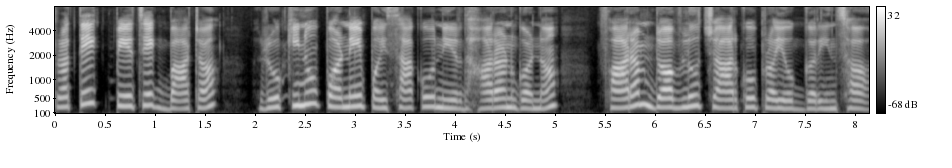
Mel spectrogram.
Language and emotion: Nepali, neutral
